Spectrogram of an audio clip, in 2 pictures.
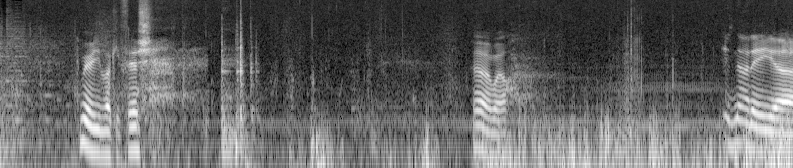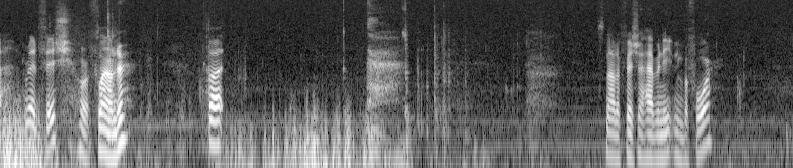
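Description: A man speaks calmly and close by, outdoors.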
